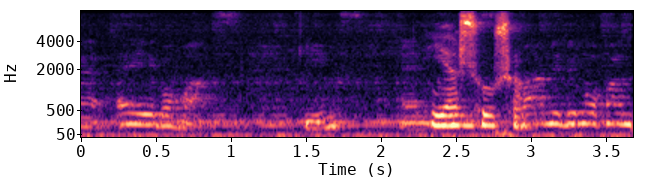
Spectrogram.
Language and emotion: Russian, neutral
